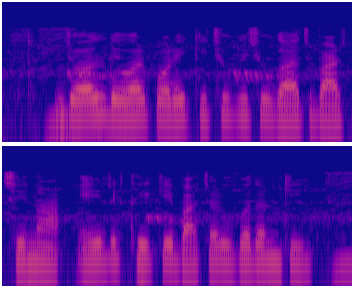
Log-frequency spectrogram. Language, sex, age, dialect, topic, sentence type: Bengali, female, 18-24, Rajbangshi, agriculture, question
